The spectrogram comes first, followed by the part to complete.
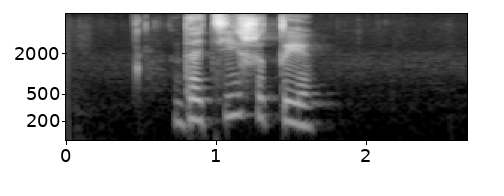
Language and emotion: Russian, angry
